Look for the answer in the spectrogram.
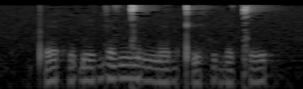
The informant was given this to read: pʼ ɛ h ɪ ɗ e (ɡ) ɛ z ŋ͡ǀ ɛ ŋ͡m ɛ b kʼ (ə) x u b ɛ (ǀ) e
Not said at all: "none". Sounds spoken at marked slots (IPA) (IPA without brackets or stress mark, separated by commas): ɡ, ɪ, ǀ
